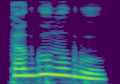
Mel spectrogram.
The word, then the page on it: ತಗ್ಗುಮುಗ್ಗು: taggu muggu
